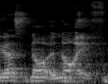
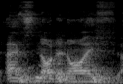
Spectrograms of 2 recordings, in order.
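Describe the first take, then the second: First: Mock Australian accent, slow and loud; a light Australian accent. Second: Put-on a touch of an Australian accent. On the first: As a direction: drawl it like a Crocodile Dundee Aussie. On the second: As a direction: lean on not in an Aussie drawl. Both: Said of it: "broke out into an Australian accent".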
